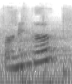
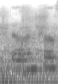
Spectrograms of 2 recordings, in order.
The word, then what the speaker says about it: Berninger: And it's Bun of Pins by Matt Berninger, who I've been pronouncing Berninger forever, so I'm sorry, Matt.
